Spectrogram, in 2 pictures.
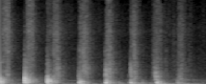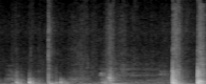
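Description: Dough scraper scraping and tapping on a floured wooden countertop in a run of short strokes, about three a second, then a pause and two more strokes near the end.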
